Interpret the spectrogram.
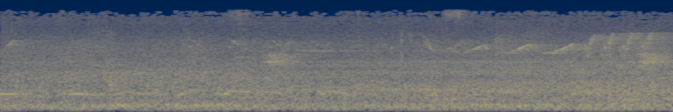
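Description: Birds chirping now and then, with short high calls about two seconds in and again near the end, over a steady outdoor hiss.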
